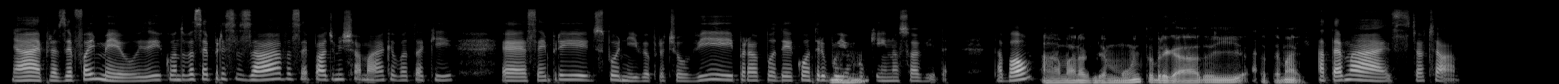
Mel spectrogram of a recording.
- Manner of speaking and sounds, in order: none
- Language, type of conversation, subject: Portuguese, advice, Como posso criar uma rotina calma para descansar em casa?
